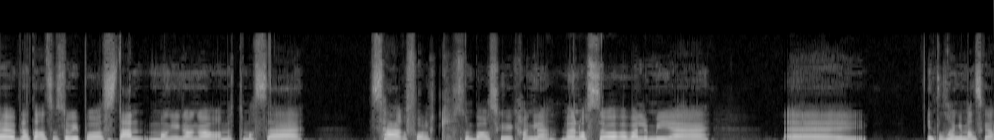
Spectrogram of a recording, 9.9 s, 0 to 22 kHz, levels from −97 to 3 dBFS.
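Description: Speech recording with no audible technical faults.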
